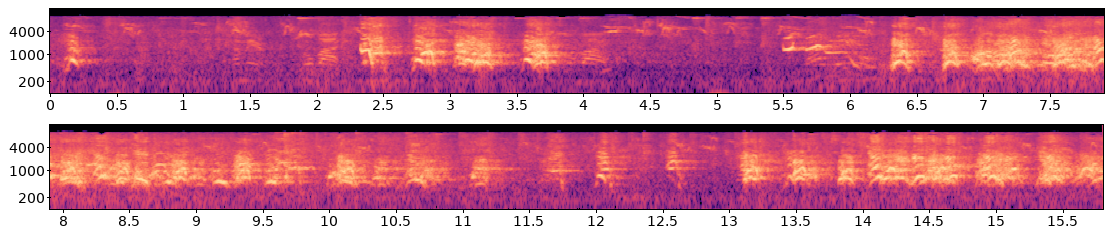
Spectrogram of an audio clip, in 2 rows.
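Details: Buttons, the young male Border Collie in training for a 2012 futurity, gives scattered barks, then a long burst of continuous, rapid barking, easing into spaced barks with short pauses.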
